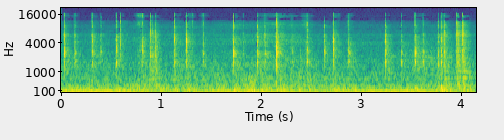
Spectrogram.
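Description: A small frosted glass cosmetic jar with a brushed silver metal lid is held in one hand while the fingertips and nails of the other hand tap quickly on the lid top and rim. The taps are short, dry, bright clicks with almost no ring, peaking around 2.4 kHz, and they come in a rapid, uneven run like typing. A low, steady hum sits underneath throughout.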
